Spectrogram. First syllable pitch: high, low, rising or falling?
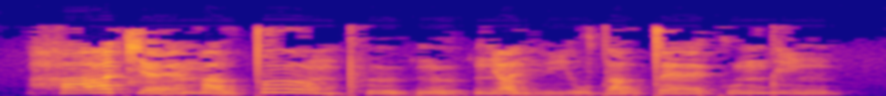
rising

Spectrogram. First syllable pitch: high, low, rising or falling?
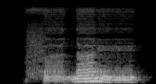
low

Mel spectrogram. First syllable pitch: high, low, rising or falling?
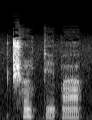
falling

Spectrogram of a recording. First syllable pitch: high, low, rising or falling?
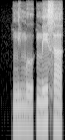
low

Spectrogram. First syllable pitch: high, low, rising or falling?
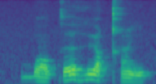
low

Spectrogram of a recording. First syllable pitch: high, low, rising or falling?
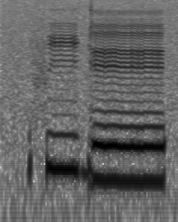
high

